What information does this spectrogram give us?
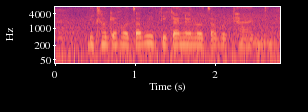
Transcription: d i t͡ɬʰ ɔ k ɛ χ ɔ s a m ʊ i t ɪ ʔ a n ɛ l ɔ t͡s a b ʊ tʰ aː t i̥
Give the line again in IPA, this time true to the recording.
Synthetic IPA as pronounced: d i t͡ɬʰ ɔ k ɛ χ ɔ t͡s a b ʊ i t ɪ k a n ɛ l ɔ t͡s a b ʊ tʰ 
